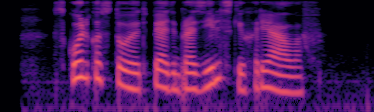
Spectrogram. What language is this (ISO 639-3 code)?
rus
